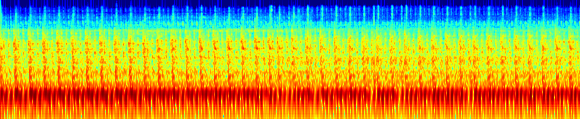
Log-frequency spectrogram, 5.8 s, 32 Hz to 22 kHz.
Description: Bruit de métal dans moteur Euro 3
